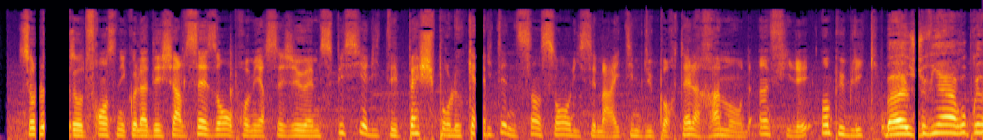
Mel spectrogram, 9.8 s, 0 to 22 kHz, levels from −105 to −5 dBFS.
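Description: Digital broadcast dropouts occur at 0.36 to 0.75 s, 4.75 to 4.89 s and 9.15 to 9.24 s. Each time the receiver lost good frames and muted, so the sound fades out within 3 ms and is gone until it returns. The first is two holes, the longest 256 ms.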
